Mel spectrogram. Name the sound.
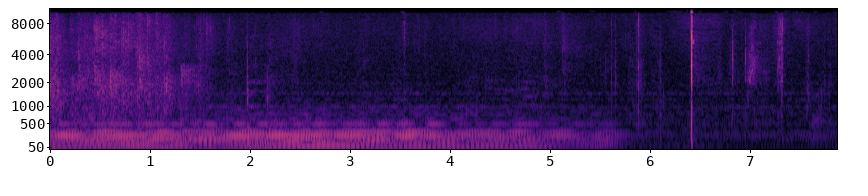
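audience applause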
